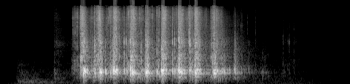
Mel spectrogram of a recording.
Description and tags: mySound SPS Isolde
Sounds from objects that are beloved to the participant pupils at the Santa Anna school, Barcelona. The source of the sounds has to be guessed.
Belgium, Isolde, Ghent, Stadspoortschool, mySound, CityRings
